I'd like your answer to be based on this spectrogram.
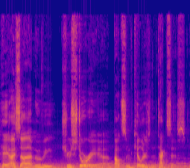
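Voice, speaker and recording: A man's voice: a little high, lively intonation, normal speed, over music, natural voice. A man voicing an earnest, fussy, brotherly young small-town deputy in an audio drama. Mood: friendly.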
